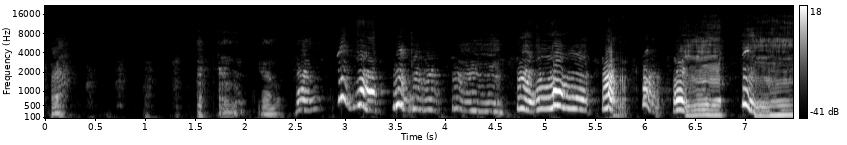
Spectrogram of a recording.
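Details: Bernese Mountain Dog kept inside a cabin, protesting at being left out of a walk. Short grumbles build into longer drawn-out moaning woo sounds with bending pitch, each lasting about half a second, rising in loudness toward the end.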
